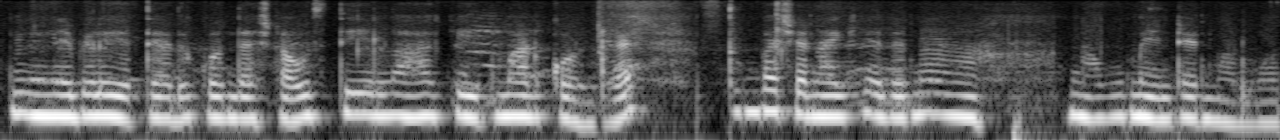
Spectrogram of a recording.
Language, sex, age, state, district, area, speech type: Kannada, female, 30-45, Karnataka, Mysore, rural, spontaneous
